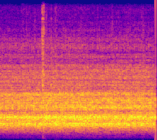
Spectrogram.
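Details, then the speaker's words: Radio receiver with lithium and NiMH battery chargers, phone and tablet chargers plugged in nearby: constant loud hiss in the upper mids, no tone or voice; receiver swamped by RF interference from the chargers. "so yeah I've got all kinds of noisy RF you know nerve racking it's his creators plugged in right now so we got a really good noisy receiver"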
